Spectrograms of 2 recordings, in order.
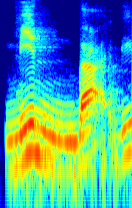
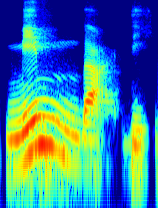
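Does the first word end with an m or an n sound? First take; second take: n; m. First: The first word ends with an n sound. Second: The first word ends with an m sound. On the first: "Harusnya min ba'di" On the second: "menjadi mim ba'di"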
